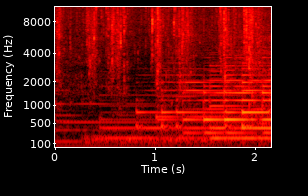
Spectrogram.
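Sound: whales singing underwater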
